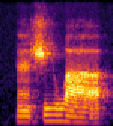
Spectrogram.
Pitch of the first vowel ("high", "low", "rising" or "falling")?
low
